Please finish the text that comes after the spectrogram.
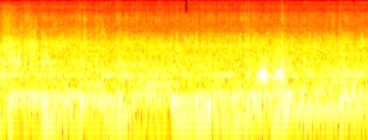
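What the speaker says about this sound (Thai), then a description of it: "ก็จะมีลำธารนะครับไหลผ่าน" A stream flowing past a roadside spot with closed shops in Mae Chaem district, Chiang Mai, giving a steady wash of water under a continuous engine-like hum and some background voices.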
